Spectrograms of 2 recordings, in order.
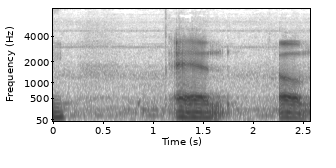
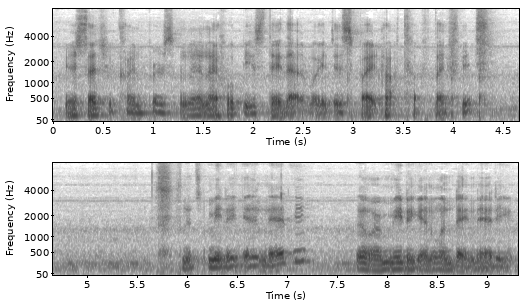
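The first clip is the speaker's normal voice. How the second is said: soft, higher, breaking voice; teary reading; 5 semitones higher, 6 dB quieter than usual. Real, not acted. Reading a farewell letter, softly crying. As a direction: let the voice crack as you read. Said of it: "It's like the seventh time I'm crying".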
